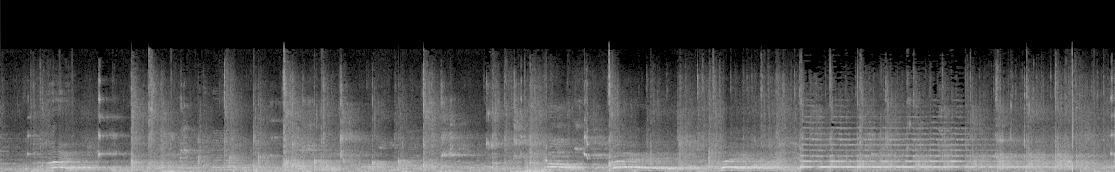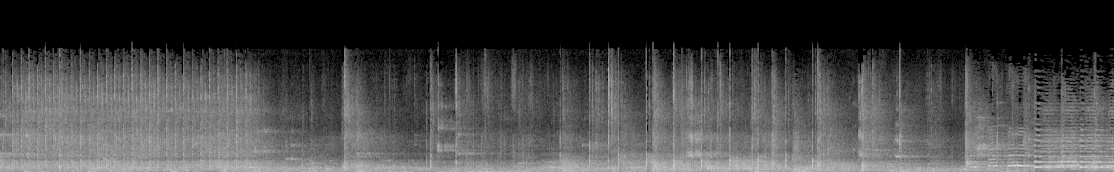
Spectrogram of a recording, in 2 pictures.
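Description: Badminton play in a large echoing sports hall: sharp racket strikes on the shuttlecock and squeaking shoes on the court floor, with voices in the hall.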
